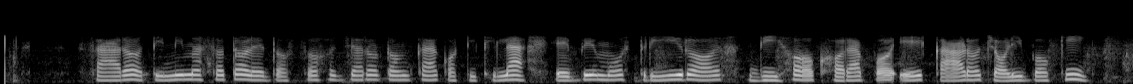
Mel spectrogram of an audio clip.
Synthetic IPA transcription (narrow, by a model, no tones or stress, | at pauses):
saɾɔt̪inimasɔt̪ɔɭed̪ɔsɔɦɔd͡ʒaɾɔʈɔŋkakɔʈit̪ʰilaebemost̪ɾiɾɔd̪iɦɔkʰɔɾapɔ̰ʔekaɽɔt͡ʃɔɭibɔki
